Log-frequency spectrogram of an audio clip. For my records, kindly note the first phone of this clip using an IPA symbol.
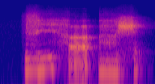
z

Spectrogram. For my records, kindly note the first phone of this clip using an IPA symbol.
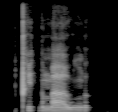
pʰ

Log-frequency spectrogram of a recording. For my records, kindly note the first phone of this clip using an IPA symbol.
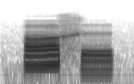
ɔ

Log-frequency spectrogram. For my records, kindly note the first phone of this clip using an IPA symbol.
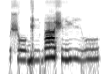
ʃ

